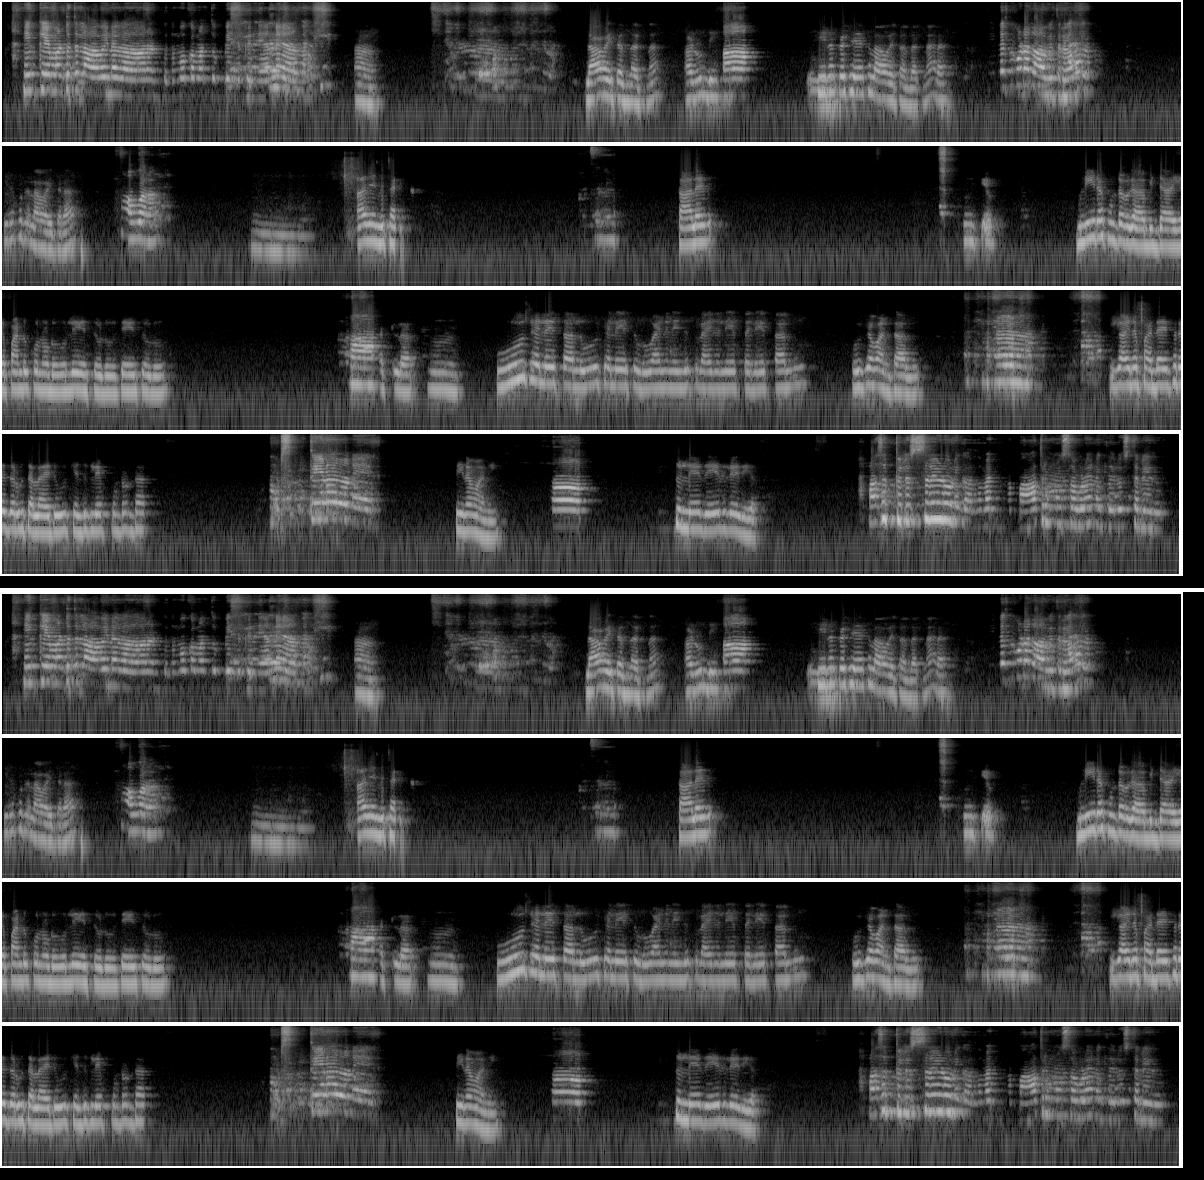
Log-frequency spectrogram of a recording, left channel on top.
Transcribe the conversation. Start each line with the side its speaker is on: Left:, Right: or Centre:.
Left: ఇంకేమంటంది లావ అయినా కదా అని అనుకుందాం ఒక మంది ఉుబ ఎందుుకుంది అని నేను అన్నాను
Centre: ఆ
Left: ఆ
Centre: లావ్ అయితునాటనా అడుడి
Left: ఆ
Centre: తినక్క చే ఎసలావ త అందకన్నారుార
Left: కూడా లాగుతారా
Centre: తినకూట లవ్ అయితార
Left: అవ్వరా
Centre: మ్మ్ అది ఎందుకు అయినా
Left: అ
Centre: కాలేదు
Left: అ
Centre: కే నీడకుంటారు కదా బిడ్డ ఇక పండుకున్నాడు లేసుడు చేసుడు
Left: ఆ
Centre: అట్లా హ్మ్ ఊక లేస్తాలు ఊక లేసుడు ఆయన ఎందుకుడు ఆయన లేస్త లేస్తాలు ఊకే వంటాలు
Left: ఆ
Centre: ఇక ఆయన పైఫర్ దొరుకుతు అటుకి ఎందుకు లేపుకుంటు
Left: స్ తిన మనే
Centre: తినవాణి
Left: ఆ
Centre: లేదు ఏది లేదు ఇగ
Left: అసలు పిలుసులేడు ఉని అర్థమ బాత్రూమ్ వస్తా కూడా నకు తెలుస్తలేదు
